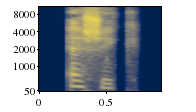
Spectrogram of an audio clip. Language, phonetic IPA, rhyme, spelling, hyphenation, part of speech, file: Hungarian, [ˈɛʃik], -ɛʃik, esik, esik, verb, Hu-esik.ogg
- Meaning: 1. to fall 2. to rain, to snow 3. to fall somewhere, to happen to be at some place or time (of an event on some day of the week or month or the stress on a particular syllable)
